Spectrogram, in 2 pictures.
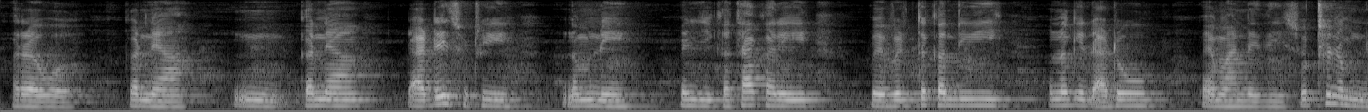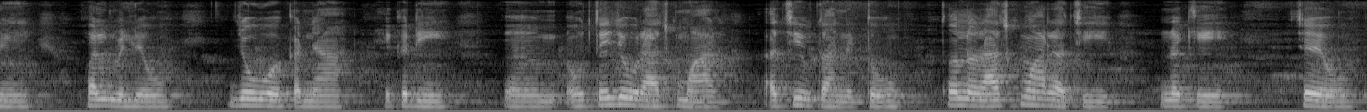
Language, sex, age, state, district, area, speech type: Sindhi, female, 45-60, Maharashtra, Mumbai Suburban, urban, spontaneous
